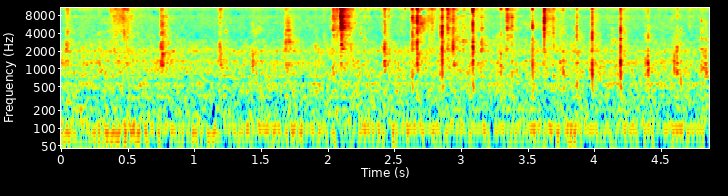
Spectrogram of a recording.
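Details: Soft, rapid crunching of free-roaming Holland Lop rabbits chewing hay, over a low steady hum.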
